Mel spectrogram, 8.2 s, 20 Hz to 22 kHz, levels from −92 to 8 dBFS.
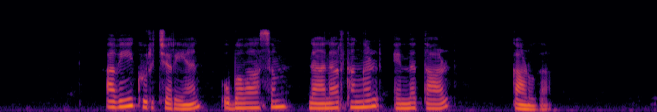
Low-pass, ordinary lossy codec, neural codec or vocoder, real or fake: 7.2 kHz; none; none; real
